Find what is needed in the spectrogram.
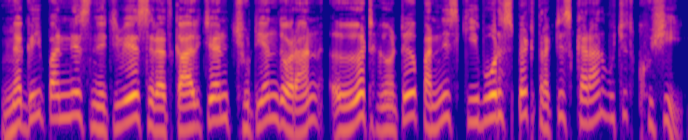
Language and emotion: Kashmiri, happy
